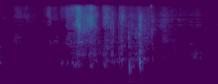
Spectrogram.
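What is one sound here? Paper rustles as a scroll is unrolled.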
